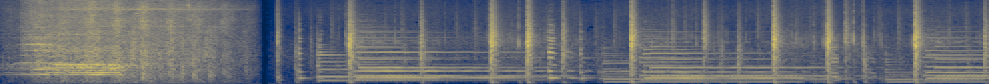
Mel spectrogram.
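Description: A train rumbles along the tracks, then its horn blares in long, loud chords while wheels click rhythmically over rail joints. No one speaks.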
